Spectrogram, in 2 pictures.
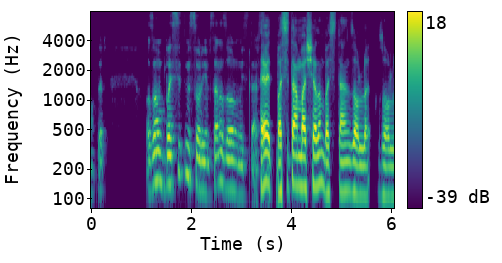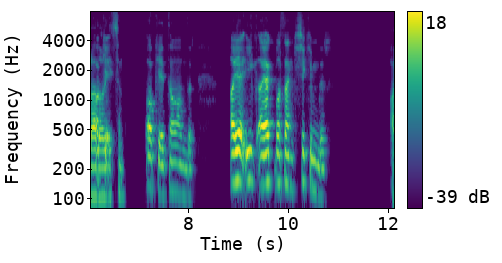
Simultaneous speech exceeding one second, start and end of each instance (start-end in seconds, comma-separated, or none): none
